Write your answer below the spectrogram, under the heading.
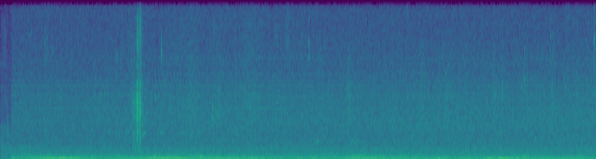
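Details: Steady low rumbling noise like rain or a passing vehicle fills the recording, with one brief sharp click and no animal call.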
